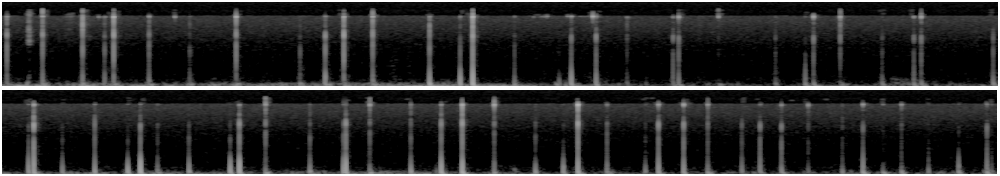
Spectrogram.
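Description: Long nails tap and scratch the label and glass body of a small, filled glass condiment bottle with a red plastic cap, held sideways. Quick, dry clicks and taps come in irregular bursts, with soft scratching between them over a low, steady hum. The clicks stop instantly, with no ring.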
